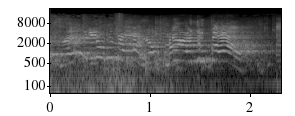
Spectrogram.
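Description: Several women shouting and shrieking over one another in a scuffle, with a high, falling shriek near the end.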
